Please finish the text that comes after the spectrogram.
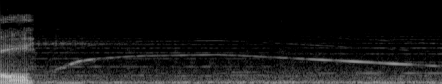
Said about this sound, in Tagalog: Dahil po doon ay mabilis na kumilos ang ambulansya at agad nang pinuntahan ang katawan ni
